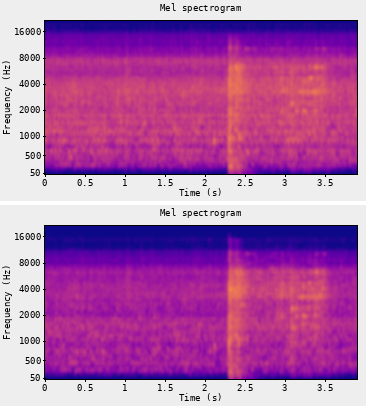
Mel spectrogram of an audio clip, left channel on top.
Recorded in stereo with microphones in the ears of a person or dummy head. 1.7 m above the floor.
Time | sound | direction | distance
0.0 | running water | 25° left (ahead or behind) | 1.2 m
2.3 | breaking glass | 10° right (ahead or behind) | 1.0 m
